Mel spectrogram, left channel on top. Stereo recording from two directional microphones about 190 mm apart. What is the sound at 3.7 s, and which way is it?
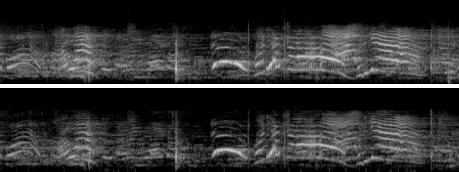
Children playing, 25° right (ahead or behind).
